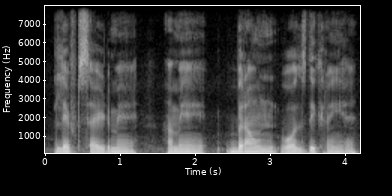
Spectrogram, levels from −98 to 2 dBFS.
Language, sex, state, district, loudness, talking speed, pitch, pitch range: Hindi, male, Gujarat, Valsad, -21 LUFS, 130 wpm, 90 Hz, 85-95 Hz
